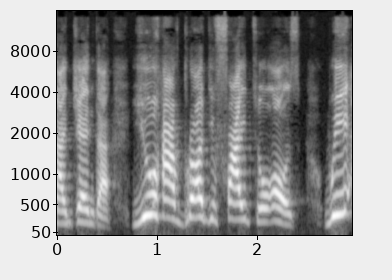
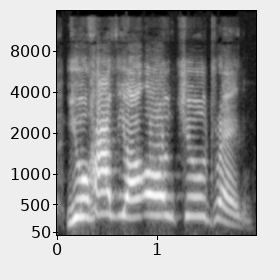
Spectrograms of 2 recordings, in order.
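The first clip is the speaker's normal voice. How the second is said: usual speaking voice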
